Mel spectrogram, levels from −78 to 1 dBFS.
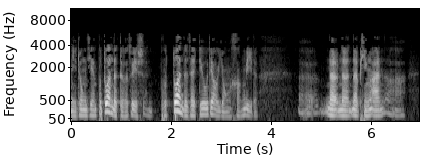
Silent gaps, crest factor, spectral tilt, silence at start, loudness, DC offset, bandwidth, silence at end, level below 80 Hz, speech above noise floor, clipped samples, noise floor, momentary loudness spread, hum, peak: none; 22 dB; -11 dB/octave; 0 s; -22 LUFS; under 0.1%; 5.8 kHz; 0.3 s; -46 dBFS; 31 dB; under 0.1%; -53 dBFS; 18 LU; none; 0 dBFS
